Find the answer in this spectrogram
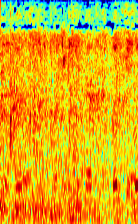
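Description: Players and spectators talking over one another in an indoor sports hall, with a volleyball bouncing on the court floor.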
